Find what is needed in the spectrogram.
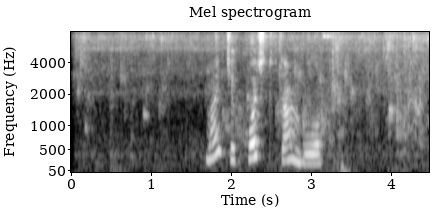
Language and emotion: Russian, neutral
